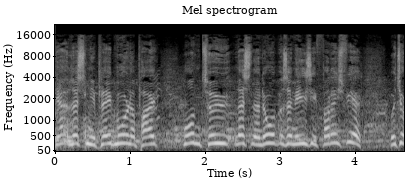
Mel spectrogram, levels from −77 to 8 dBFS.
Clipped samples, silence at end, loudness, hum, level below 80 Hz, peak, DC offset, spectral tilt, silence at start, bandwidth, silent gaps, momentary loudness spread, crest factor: under 0.1%; 0 s; -11 LUFS; none; -48 dBFS; -2 dBFS; under 0.1%; -3 dB/octave; 0 s; 16.5 kHz; none; 6 LU; 10 dB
